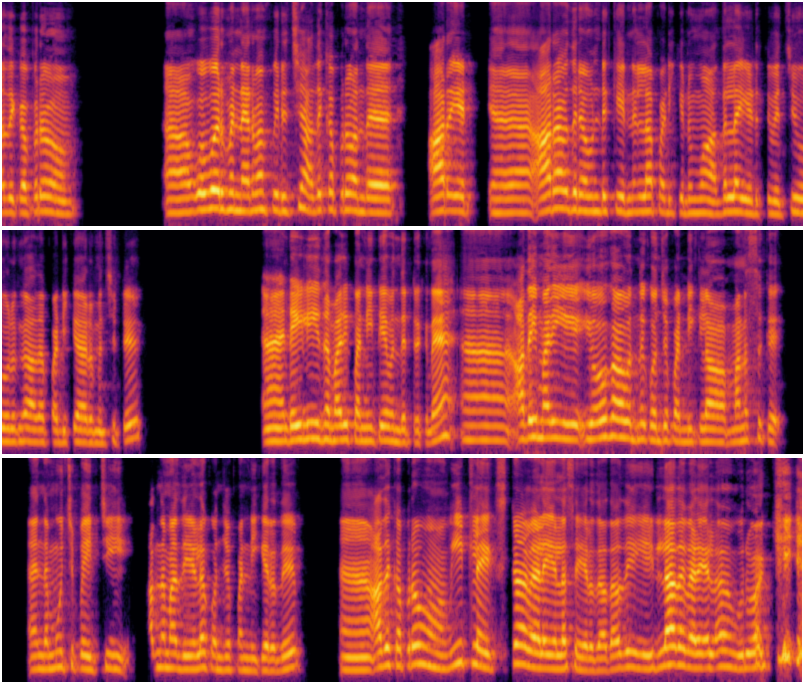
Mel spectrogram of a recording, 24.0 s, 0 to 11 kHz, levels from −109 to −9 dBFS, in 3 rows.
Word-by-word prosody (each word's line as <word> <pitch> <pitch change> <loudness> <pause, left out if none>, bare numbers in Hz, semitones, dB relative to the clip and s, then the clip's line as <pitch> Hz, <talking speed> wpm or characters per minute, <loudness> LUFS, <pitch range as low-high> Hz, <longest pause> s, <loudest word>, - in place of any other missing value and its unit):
அதுக்கப்புறம், 205 0 -2 1.1
அ - - 0 0.3
ஒவ்வொரு 265 +1 +6
மணி 235 -2 +2
நேரமா 235 +3 +2
பிரிச்சு 225 +2 -5
அதுக்கப்புறம் 240 0 -3
அந்த 210 -1 -2 0.7
6 235 +1 +4
எட் 220 - -1 0.2
அ - - -2 0.5
6வது 260 0 +3
ரவுண்டுக்கு 225 0 -4
என்னெல்லாம் 220 +2 -3
படிக்கணுமோ, 200 0 -8
அதெல்லாம் 210 +2 -1
எடுத்து 185 +1 -11
வச்சு 180 +5 -10
ஒழுங்கா 190 +1 -4
அத 185 - -4
படிக்க 175 0 -7
ஆரம்பிச்சுட்டு, 170 +5 -6 1.3
ஆ. - - +1 0.2
டெய்லி 220 +2 +5
இந்த 220 0 +1
மாரி 215 +1 +4
பண்ணிட்டே 200 +1 0
வந்துட்டு 180 -2 -5
இருக்குறேன். 175 +11 +3 0.2
ஆ - - -2 0.5
அதே 250 +2 +5
மாரி 245 0 +4
ஏ - - +3 0.2
யோகா 260 +3 +2
வந்து 225 0 -4
கொஞ்சம் 210 0 -3
பண்ணிக்கலாம் 185 -1 -1
மனசுக்கு, 210 - -6 0.6
அ - - -6
இந்த 200 0 -3
மூச்சுப் 220 -3 -7
பயிற்சி 200 +2 -2 0.4
அந்தமாதிரி 215 -3 -1
எல்லாம் 220 0 -1
கொஞ்சம் 190 0 -7
பண்ணிக்குறது. 180 +2 -3 0.5
அ - - -1 0.3
அதுக்கப்புறம் 255 +2 +1 0.3
வீட்ல 280 -2 +1
எக்ஸ்ட்ரா 275 +6 0
வேலையெல்லாம் 205 -1 +4
செய்யுறது, 180 -1 -2
அதாவது 210 +4 -1 0.2
இல்லாத 255 +4 +7
வேலையெல்லாம் 215 +1 +2
உருவாக்கி, 235 - 0
215 Hz, 140 wpm, -21 LUFS, 195-235 Hz, 1.3 s, இல்லாத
